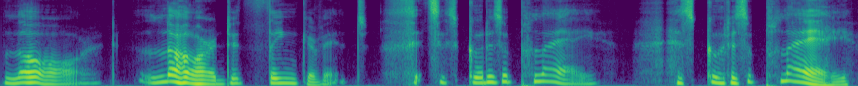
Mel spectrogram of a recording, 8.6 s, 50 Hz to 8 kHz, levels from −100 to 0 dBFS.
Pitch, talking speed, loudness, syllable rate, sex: 165 Hz, 105 wpm, -20 LUFS, 2.6 syllables/s, male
